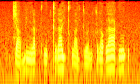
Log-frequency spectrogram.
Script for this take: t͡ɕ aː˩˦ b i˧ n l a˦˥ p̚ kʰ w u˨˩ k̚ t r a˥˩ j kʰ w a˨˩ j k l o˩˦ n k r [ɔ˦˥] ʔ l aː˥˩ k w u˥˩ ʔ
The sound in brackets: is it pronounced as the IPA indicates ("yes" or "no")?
yes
